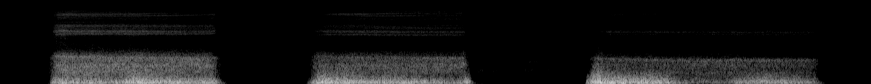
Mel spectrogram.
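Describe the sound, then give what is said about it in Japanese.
Three soft, airy blows into an ear to clear away fine dirt, each lasting one to two seconds with short silences between them. The last blow is the longest and swells twice. “ふうふうして細かい汚れを吹き飛ばすのが最後の仕上げなので。”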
